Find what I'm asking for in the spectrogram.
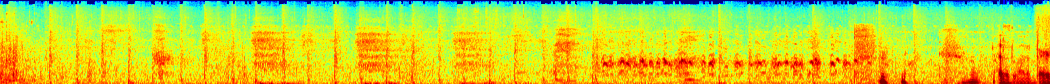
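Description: Chickens clucking in the video game Enshrouded, a steady stream of soft clucks and scratchy bird calls with scattered footstep-like taps, moderately close amid busy background noise.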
